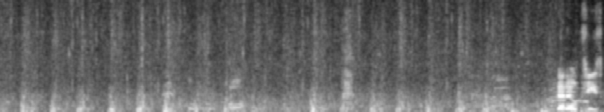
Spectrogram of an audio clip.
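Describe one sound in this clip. Heavy boots thud quickly on hard ground as a soldier runs.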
